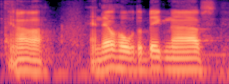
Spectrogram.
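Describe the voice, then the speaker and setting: Crowd noise fills the background as a man from South Mississippi, a knife shop owner, hosts a casual livestream in his Southern accent. His fairly low voice stays level at a moderate pace while he rambles and doubles up words going through viewer comments.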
